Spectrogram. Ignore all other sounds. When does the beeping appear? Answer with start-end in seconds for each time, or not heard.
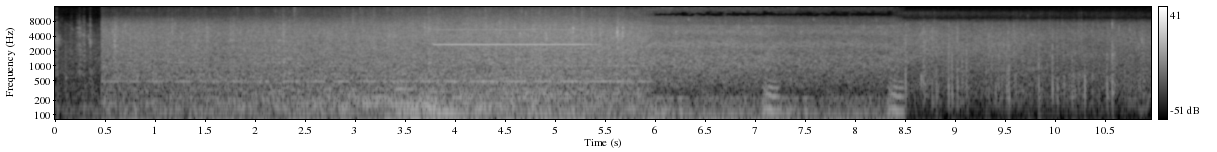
3.8-5.3.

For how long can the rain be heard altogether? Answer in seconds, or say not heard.
11 s.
